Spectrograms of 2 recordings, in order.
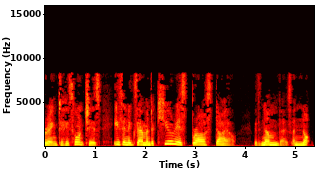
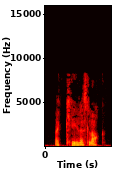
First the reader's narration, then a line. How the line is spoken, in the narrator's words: he murmured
